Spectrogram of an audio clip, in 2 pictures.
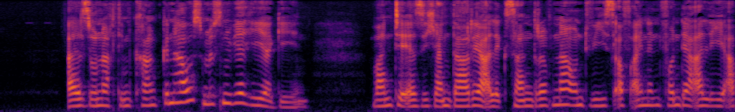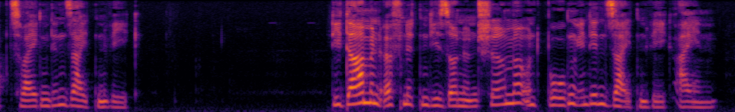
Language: German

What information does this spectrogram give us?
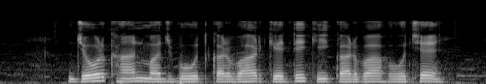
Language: Magahi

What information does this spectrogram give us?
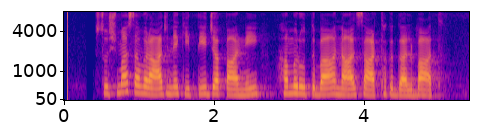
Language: Punjabi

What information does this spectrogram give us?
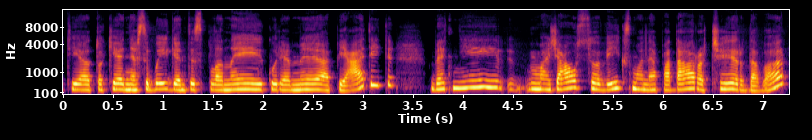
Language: Lithuanian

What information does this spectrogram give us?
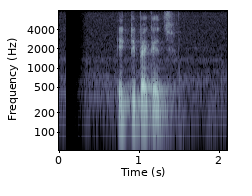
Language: Bangla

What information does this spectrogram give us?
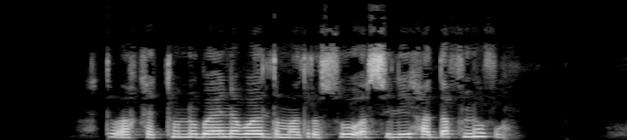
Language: Pashto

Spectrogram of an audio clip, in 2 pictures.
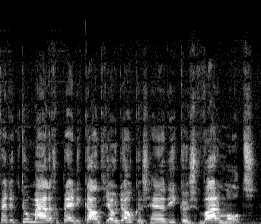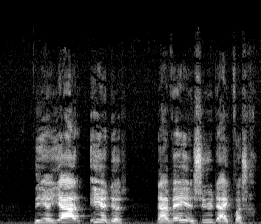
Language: Dutch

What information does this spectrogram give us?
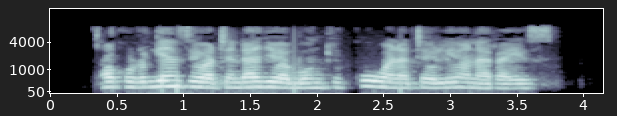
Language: Swahili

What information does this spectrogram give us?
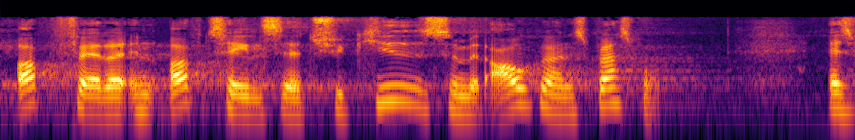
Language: Danish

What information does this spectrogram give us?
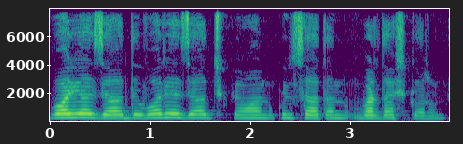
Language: Kashmiri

